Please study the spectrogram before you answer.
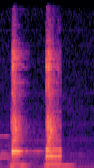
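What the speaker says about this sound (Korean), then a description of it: "이거는 원래 가는 벨소리예요" Two short electronic ringback tones sound while a phone call is placed, evenly spaced bursts with a pause between them, clear and fairly quiet, with no talking.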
